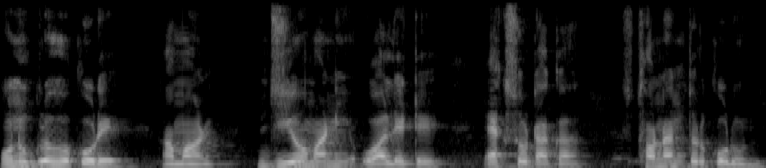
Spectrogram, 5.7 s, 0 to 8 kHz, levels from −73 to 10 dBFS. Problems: none marked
